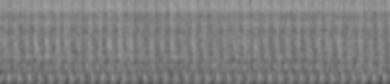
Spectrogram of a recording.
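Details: Mitsubishi D-series single-cylinder diesel idling after repair of fuel leaking into the oil sump and white smoke (pump plunger, valve and seal replaced): even chug about two firings a second, steady, no misses or rattles; normal idle.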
